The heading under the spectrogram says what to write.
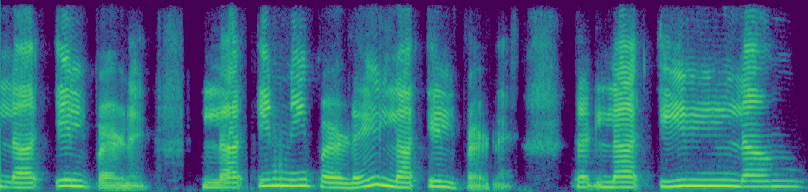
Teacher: مکمل ادغام ہو رہا ہے، کمپلیٹ ادغام ہو رہا ہے. اسی لیے دیکھیے لا ان نہیں پڑھ رہے، لا ال پڑھ رہے. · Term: ادغام کامل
